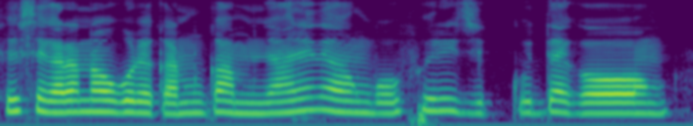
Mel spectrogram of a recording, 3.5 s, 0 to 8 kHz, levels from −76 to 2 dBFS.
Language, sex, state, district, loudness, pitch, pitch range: Chakma, female, Tripura, Dhalai, -15 LUFS, 230 Hz, 215-240 Hz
